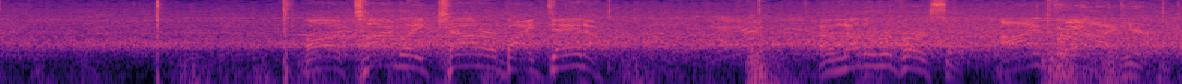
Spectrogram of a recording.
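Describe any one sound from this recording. Punches and body slams land with sharp thuds.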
